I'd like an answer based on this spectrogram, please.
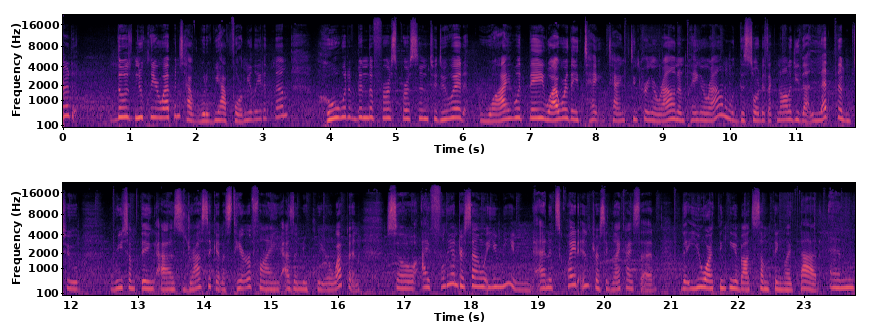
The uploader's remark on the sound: Live from SIBF 2022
